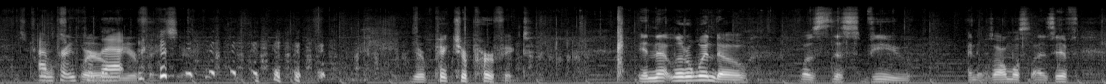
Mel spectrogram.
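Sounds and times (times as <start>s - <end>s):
person laughing: 1.2s - 4.0s.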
